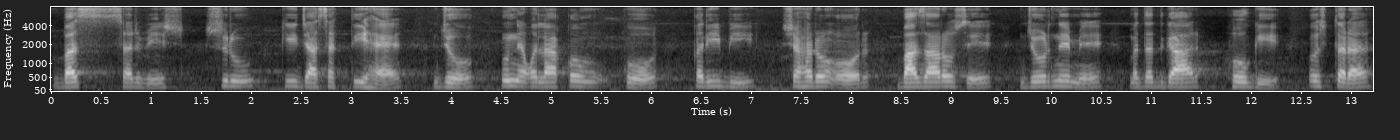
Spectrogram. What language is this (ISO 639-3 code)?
urd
